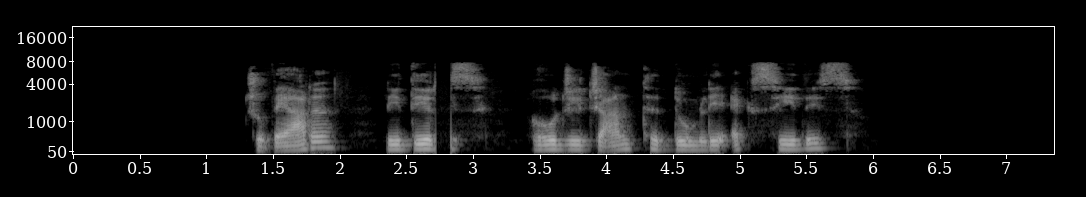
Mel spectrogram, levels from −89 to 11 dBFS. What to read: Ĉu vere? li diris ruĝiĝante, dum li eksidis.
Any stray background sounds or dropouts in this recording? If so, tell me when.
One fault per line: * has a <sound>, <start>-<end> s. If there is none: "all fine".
* has a dropout, 2.7-2.8 s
